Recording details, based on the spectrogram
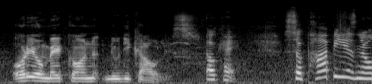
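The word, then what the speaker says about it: Oreomecon nudicaulis: One says Oreomecon nudicalis.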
